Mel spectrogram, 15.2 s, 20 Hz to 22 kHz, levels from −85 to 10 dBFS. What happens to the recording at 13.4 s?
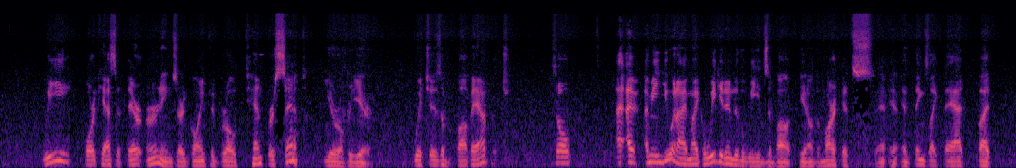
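At 13.4 s the audio falls inside a span of speech cut by the noise suppressor, running from 11.46 s to 14.69 s, right after "we get into the". The suppressor misjudged parts of the speech as steady noise and pulled those bands down along with the background, by about 19 dB at the deepest point. Roughly a second of material across that span is affected, so soft consonants and word endings come out swallowed or faint.

The same moment also carries the noise suppressor artifacts that run through the whole clip. The processor reduces bands it classifies as stationary noise by about 18 dB, frame by frame. The room noise, which sits about 14 dB below the speech, therefore dips in the gaps and resurfaces under the speech.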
